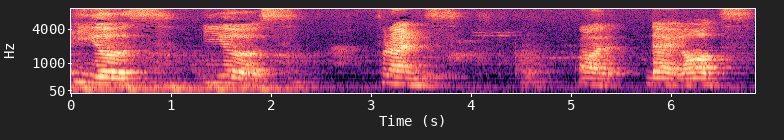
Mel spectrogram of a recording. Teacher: Our vocal cord do not vibrate. And when you say ears, friends, or dialogues, you can feel that your vocal cord is vibrating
